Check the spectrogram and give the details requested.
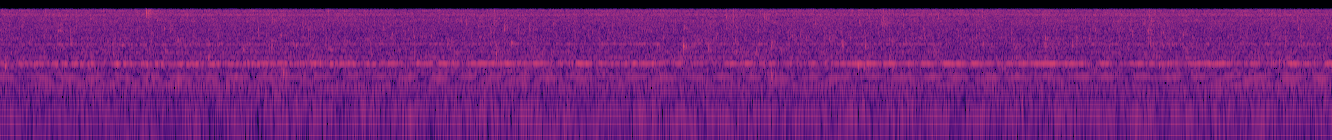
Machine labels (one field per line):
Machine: pump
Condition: normal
